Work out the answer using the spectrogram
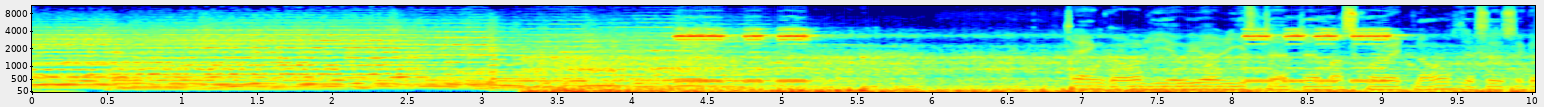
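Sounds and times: motorcycle rumbling: 0:03.2 - 0:10.0
motorcycle horn beeps: 0:04.2 - 0:05.3, 0:08.1 - 0:09.2.

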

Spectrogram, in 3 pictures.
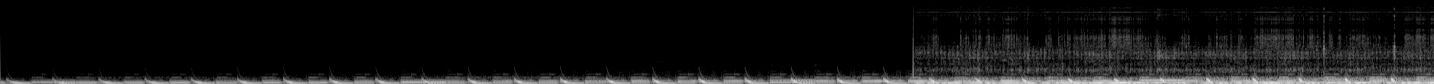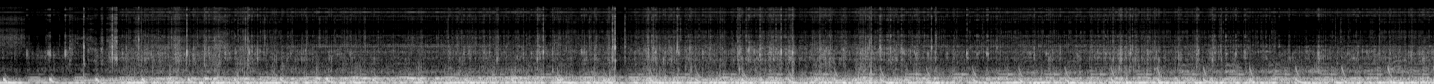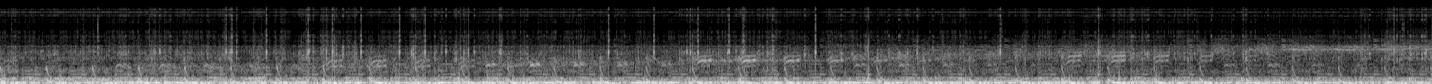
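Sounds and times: electronic music: 0:01.0 - 0:43.0
bike rattles: 0:09.2 - 0:43.0
wind on microphone: 0:09.2 - 0:43.0.

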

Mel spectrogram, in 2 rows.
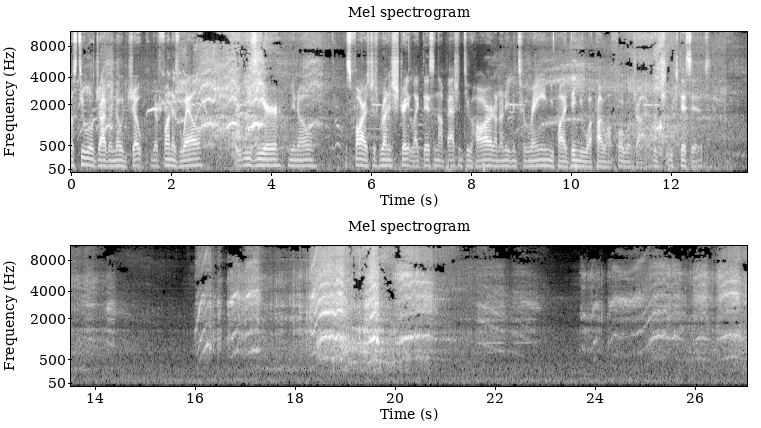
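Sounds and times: rc car electric motor whine: 0:00.0 - 0:15.2, 0:15.8 - 0:27.0.

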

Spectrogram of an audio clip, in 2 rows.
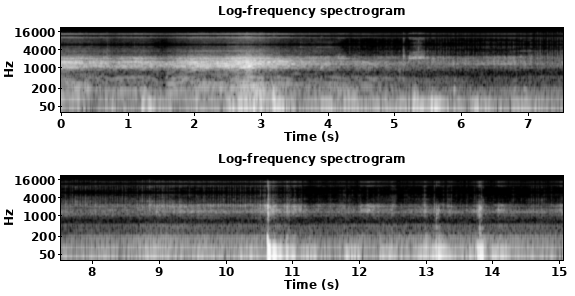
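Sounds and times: snowmobile engine idling: 0:00.0 - 0:15.0.

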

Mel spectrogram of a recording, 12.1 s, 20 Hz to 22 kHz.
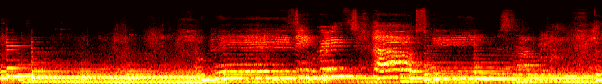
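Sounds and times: instrumental accompaniment: 0:00.0 - 0:12.0
children's choir singing: 0:04.0 - 0:12.0.

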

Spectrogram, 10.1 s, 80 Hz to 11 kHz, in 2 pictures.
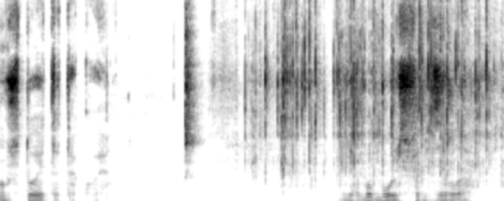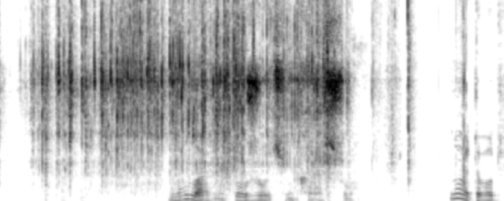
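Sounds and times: plastic packets crinkling: 0:02.1 - 0:09.3.

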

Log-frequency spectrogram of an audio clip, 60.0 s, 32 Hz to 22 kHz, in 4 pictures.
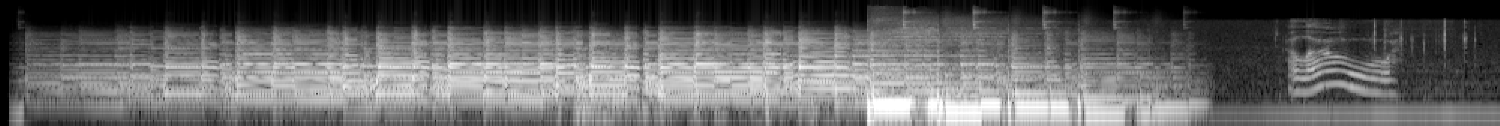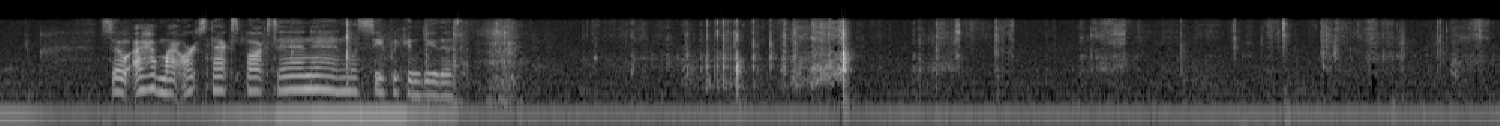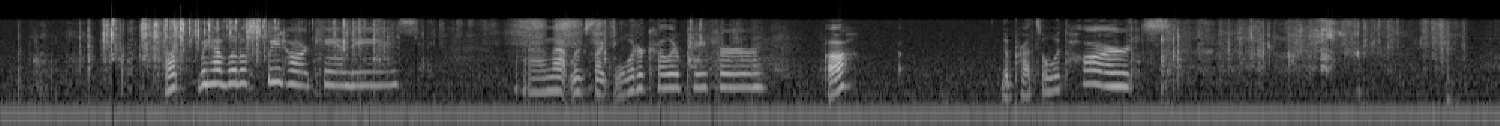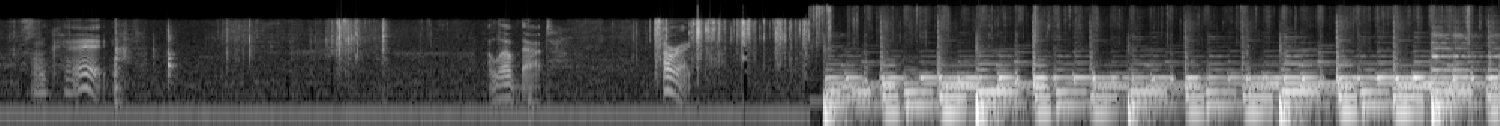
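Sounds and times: packaging rustling: 0:18.4 - 0:25.2, 0:25.8 - 0:37.3, 0:41.6 - 0:45.4, 0:46.2 - 0:49.6, 0:50.8 - 1:00.0
cardboard scraping and rubbing: 0:19.5 - 0:25.2, 0:25.8 - 0:30.9, 0:53.4 - 1:00.0.

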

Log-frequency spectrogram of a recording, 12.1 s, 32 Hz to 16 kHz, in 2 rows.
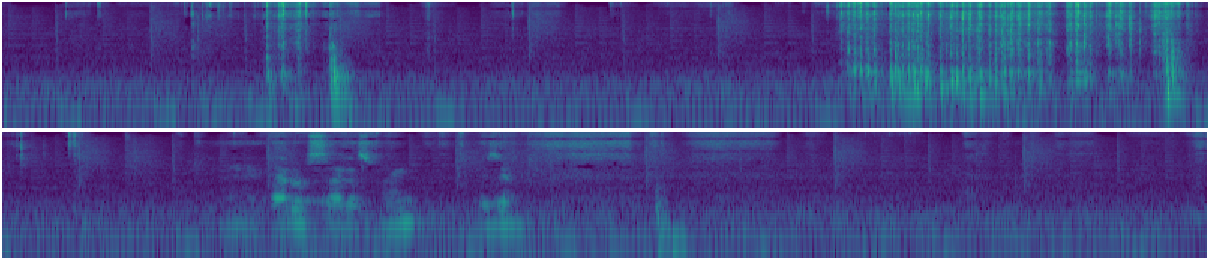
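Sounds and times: cardboard tear strip ripping: 0:01.0 - 0:01.8, 0:04.1 - 0:06.0.

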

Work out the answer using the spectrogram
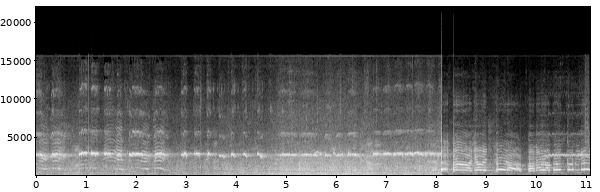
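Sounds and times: shrill whistles blowing: 0:00.0 - 0:08.2, 0:10.2 - 0:11.0
crowd noise: 0:00.0 - 0:11.0.

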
